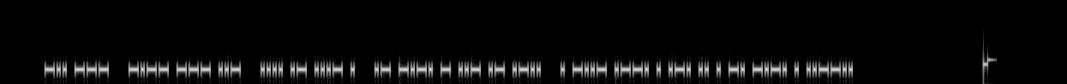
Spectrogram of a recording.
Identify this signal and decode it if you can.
Morse code, heard as a keyed tone, about 37 wpm, 700 Hz. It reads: DO YOU HAVE ACTUAL EXPERIENCE?
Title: Sentences from Top 1000 Words - Review Part 5 - 40wpm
